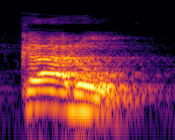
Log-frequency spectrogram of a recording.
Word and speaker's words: caro: seu som orientações básicas existe diferença na pronúncia entre palavras com um r 2 é por exemplo com é caro com dois erres carro como é ter a com dois erres terra se lá mas com um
